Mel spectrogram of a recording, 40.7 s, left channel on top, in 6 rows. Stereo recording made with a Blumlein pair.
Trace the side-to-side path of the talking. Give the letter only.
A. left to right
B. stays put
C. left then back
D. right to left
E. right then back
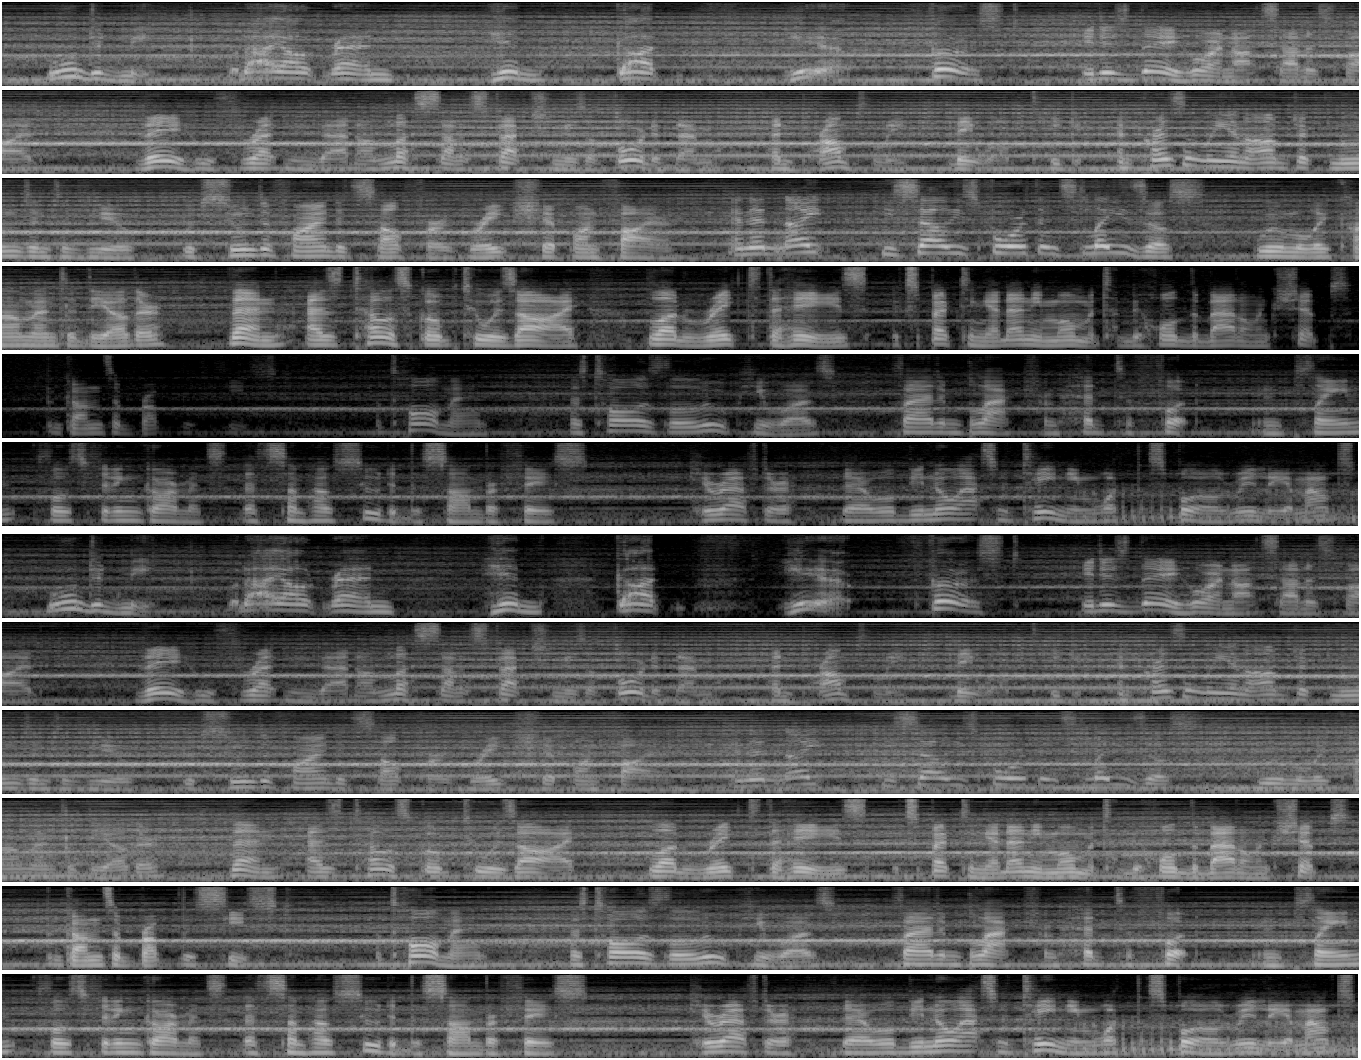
A.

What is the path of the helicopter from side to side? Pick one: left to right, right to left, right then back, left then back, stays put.
left to right.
